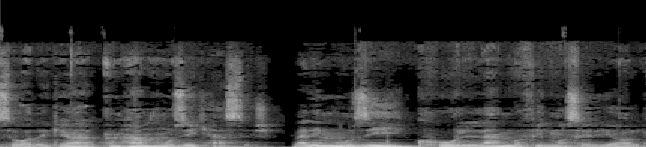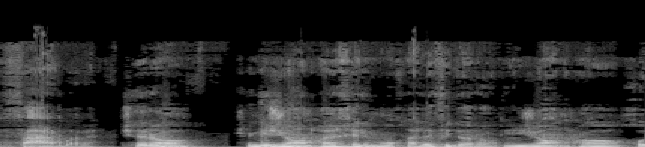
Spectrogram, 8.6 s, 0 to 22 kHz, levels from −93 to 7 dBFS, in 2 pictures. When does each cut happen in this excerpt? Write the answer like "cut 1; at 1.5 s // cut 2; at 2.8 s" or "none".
cut 1; at 5.0 s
